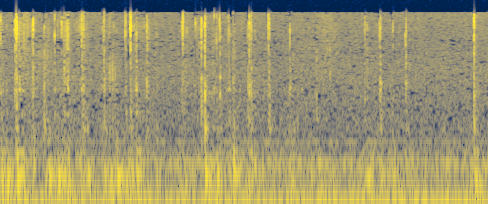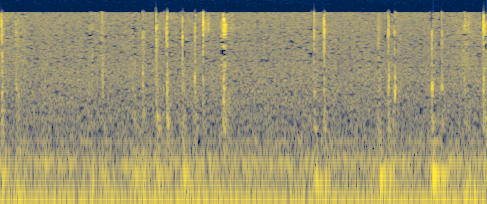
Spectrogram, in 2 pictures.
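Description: Keys on a keyboard click as someone types.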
